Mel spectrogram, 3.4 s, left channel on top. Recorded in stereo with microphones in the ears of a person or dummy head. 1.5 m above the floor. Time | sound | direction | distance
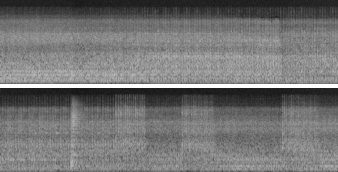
0.7 | a snare drum | 80° right | ?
